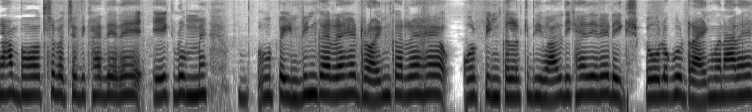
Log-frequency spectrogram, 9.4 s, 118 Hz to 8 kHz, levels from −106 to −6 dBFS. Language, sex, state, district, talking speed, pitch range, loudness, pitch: Hindi, female, Bihar, Vaishali, 230 wpm, 210-230 Hz, -15 LUFS, 220 Hz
